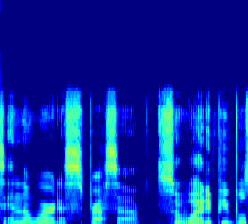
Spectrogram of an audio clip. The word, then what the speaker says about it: espresso: It is pronounced espresso. Okay, I have to stop you there because I hear people say it differently all the time. I hear people say espresso with an X sound.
